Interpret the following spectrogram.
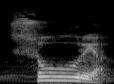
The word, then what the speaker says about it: सूर्य: इसमें जो उ का उच्चारण है उसे आपको थोड़ा सा लंबा करना है। जिससे कि हम गणेशा की इस विशाल रोशनी इस वास लाइट का आवाहन करते हैं। सूर्य।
